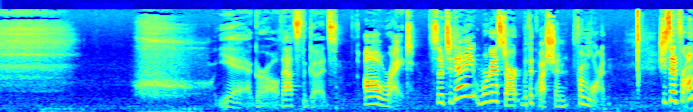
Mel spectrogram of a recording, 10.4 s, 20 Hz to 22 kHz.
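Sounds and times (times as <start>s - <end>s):
deep breath in and out during a guided breathing exercise: 0.0s - 1.3s, 2.0s - 3.2s
speech: 3.3s - 9.2s, 9.9s - 10.3s.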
